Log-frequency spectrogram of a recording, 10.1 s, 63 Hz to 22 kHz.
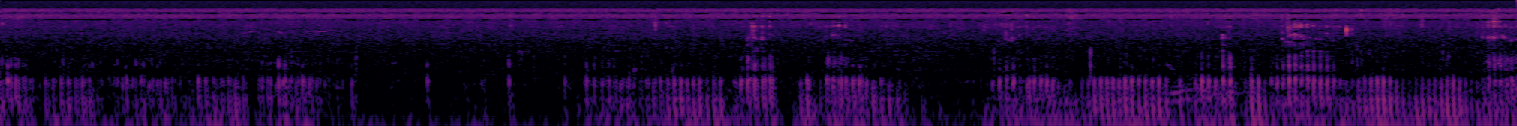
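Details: Bengal cat Neyteri purring at home around 6:30 am while giving birth to her first kitten; a steady low rumbling purr with soft fluctuating breaths, faint clicks and rustles above.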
